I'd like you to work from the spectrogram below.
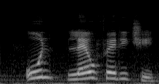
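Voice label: lion, Romanian; tuxpaint-stamps; animals; mammals; cats; cartoon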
